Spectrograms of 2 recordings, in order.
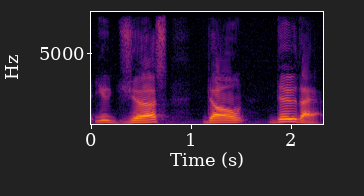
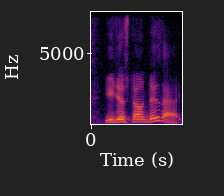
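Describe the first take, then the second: First: Louder and slow, each word weighted, stress on do; slow emphatic repeat. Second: Said in the usual way. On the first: Real, not acted. Pastor warning teenagers, slow and emphatic. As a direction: hammer it home word by word.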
